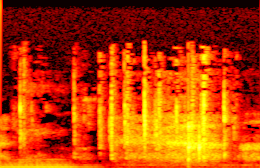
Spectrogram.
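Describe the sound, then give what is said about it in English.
Typing on a computer keyboard: a low steady hum fades out within the first second, then a run of soft, irregular key clicks follows. “I have to type this out.”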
